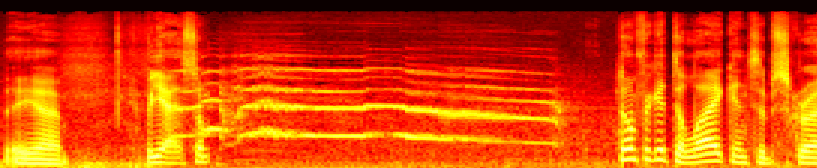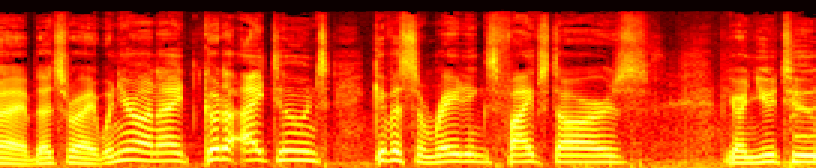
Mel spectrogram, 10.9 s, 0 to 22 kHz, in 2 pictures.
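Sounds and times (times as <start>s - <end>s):
speech: 0.0s - 1.6s, 4.1s - 10.8s
rooster crowing: 1.1s - 3.8s.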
